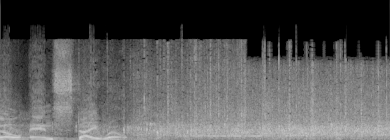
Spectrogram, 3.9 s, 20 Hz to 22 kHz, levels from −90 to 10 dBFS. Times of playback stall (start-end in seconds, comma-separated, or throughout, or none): none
